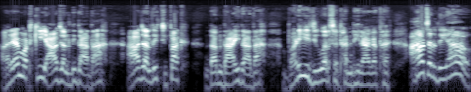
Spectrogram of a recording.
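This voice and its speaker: A man's voice: a little high, expressive, normal speed, pushed and bright, breathy edge, dry recording, clean studio sound, exaggerated voice. A man doing a whiny old village husband, Banwari. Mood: whining. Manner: whiny and grumbling, with rustic dialect. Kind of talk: cartoon voice acting.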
